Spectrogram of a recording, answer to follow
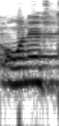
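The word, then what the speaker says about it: honest: रहा हूं सिंपल सा ये ऑनेस्ट है एच ओ एन ई एस टी ऑनेस्ट इसको क्या बोल रहे हैं ऑनेस्ट लेकिन स्पेलिंग कहां से स्टार्ट है एस से एस तो वोल नहीं है एस तो कंसोनेंट है लेकिन इसमें एस साइलेंट है इस वर्ड में एच की कोई आवाज नहीं है सीधा ओ की आवाज है ठीक है ना तो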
